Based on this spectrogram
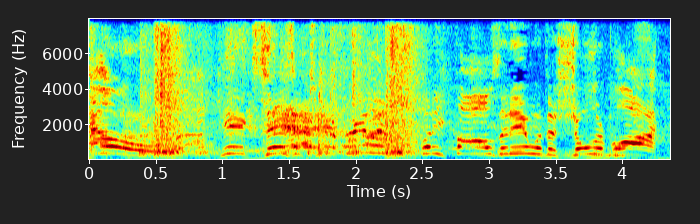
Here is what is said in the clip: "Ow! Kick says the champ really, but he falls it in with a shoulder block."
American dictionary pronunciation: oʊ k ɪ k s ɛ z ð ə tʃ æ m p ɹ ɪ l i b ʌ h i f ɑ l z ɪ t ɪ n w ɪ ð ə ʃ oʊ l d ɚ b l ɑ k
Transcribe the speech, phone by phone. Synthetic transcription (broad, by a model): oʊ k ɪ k s ɛ z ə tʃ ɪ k ɹ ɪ l i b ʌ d i f ɑ l z ɪ t ɪ n w ɪ ð ə ʃ oʊ l d ɚ b l ɑ k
